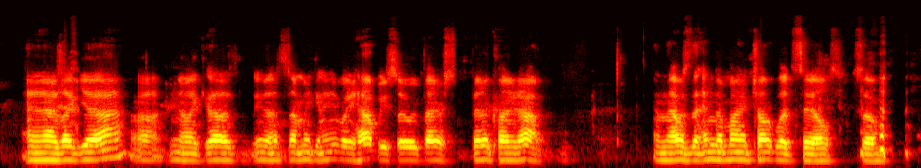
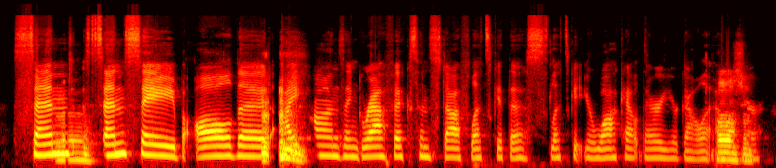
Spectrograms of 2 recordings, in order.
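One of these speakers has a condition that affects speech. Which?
The first: ALS; taking a drug; on drug, stronger bite, speaks better.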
